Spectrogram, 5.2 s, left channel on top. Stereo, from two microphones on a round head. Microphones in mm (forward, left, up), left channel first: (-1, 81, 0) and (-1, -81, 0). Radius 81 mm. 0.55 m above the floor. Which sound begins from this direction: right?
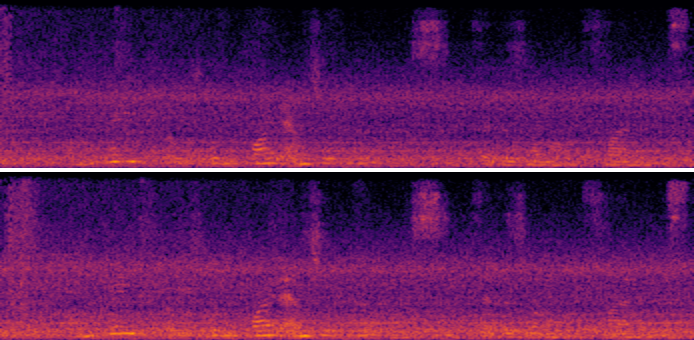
A woman speaking, at 0.5 s.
